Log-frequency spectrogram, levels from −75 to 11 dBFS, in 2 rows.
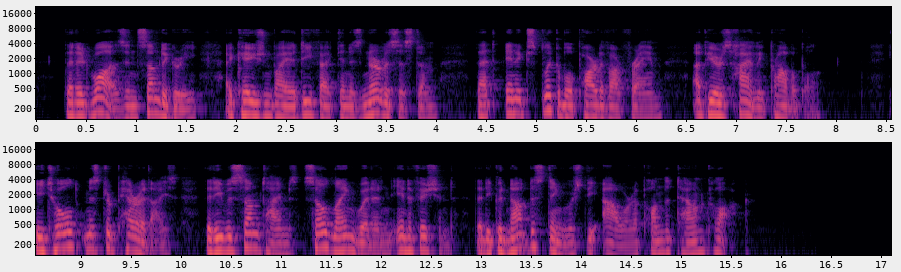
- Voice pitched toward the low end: Yes, low, 125 Hz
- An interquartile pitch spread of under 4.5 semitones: No, average, 4.9 semitones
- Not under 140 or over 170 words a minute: Yes, average, 160 wpm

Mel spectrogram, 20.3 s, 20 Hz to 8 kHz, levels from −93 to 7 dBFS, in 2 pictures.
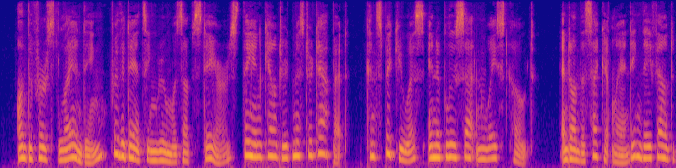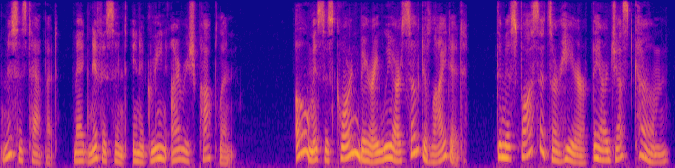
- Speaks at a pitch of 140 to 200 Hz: Yes, high, 190 Hz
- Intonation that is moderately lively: No, wide, 6.0 semitones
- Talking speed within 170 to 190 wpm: No, average, 150 wpm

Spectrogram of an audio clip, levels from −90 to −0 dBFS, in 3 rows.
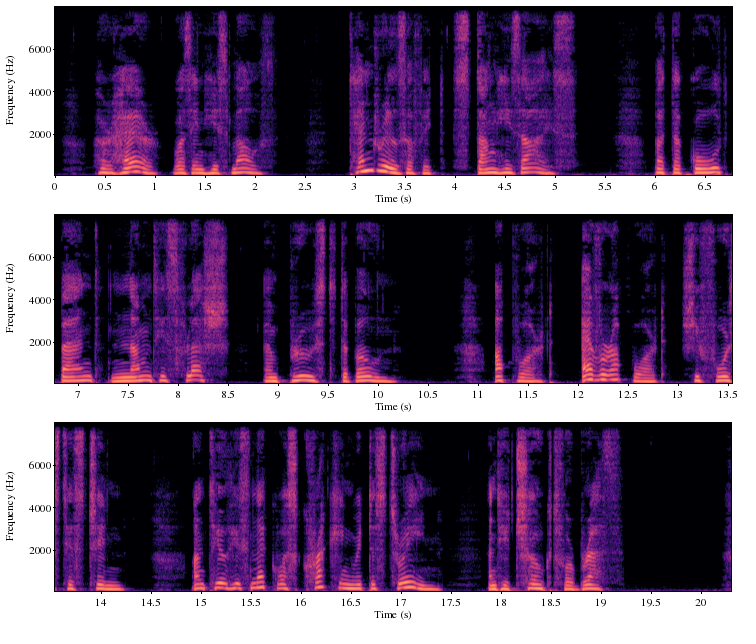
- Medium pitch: Yes, medium, 180 Hz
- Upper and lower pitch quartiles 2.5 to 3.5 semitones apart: Yes, average, 3.2 semitones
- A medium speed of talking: No, slow, 125 wpm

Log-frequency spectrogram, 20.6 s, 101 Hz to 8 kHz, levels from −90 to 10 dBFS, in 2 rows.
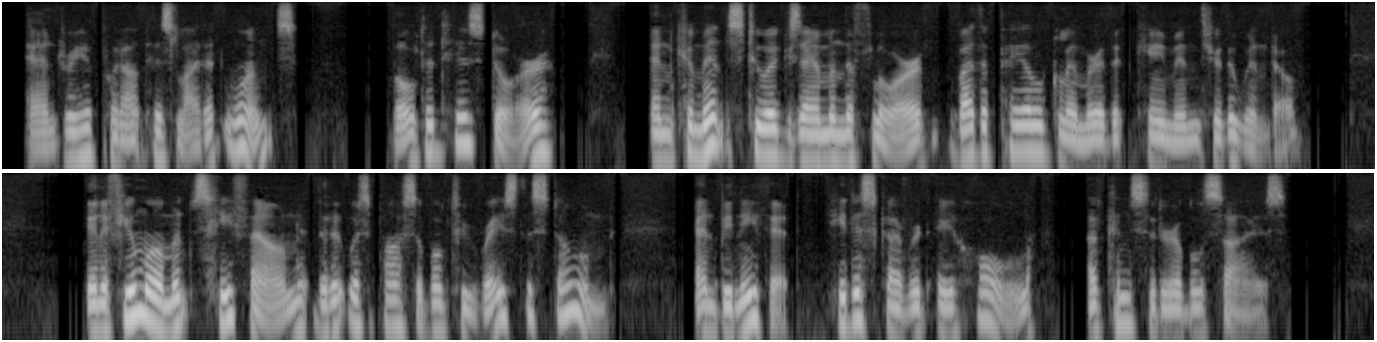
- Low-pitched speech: Yes, low, 130 Hz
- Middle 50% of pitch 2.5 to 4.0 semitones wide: No, average, 5.3 semitones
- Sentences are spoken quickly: No, average, 145 wpm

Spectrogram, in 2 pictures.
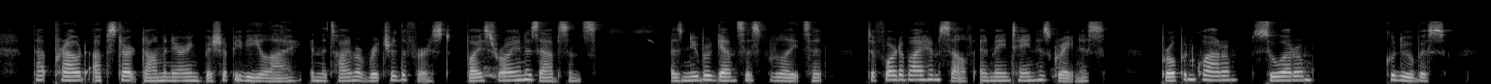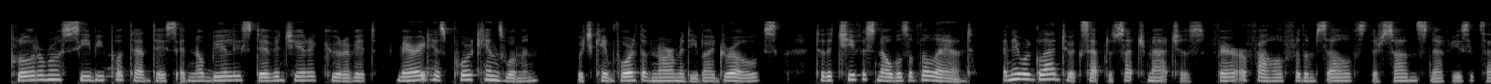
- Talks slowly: No, average, 150 wpm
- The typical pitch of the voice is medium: Yes, medium, 180 Hz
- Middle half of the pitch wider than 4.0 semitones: No, average, 3.2 semitones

